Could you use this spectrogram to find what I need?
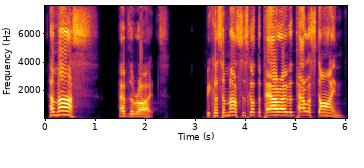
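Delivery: indignant retort. Real, not acted. Indignant answer to the played clip.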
